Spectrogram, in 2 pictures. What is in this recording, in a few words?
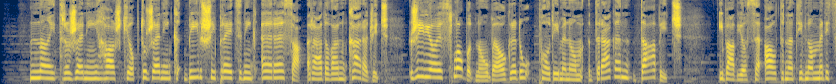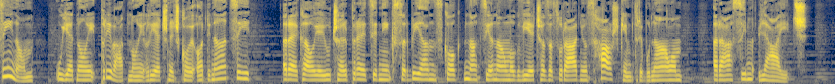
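Bosnian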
